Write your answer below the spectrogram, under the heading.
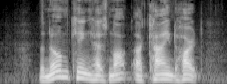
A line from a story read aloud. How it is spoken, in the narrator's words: said the Emperor sadly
